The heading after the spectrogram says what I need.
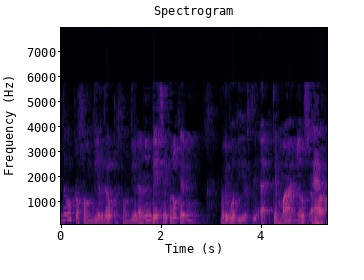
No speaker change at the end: Yes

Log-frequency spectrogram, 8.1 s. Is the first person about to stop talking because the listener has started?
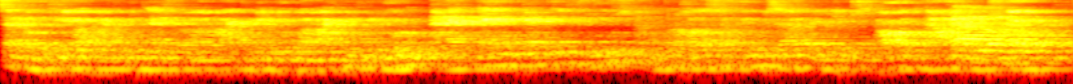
No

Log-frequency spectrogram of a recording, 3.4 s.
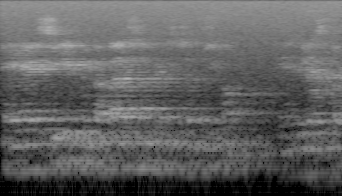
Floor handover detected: No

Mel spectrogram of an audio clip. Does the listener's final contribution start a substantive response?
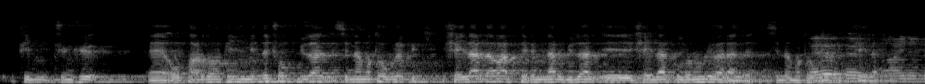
Yes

